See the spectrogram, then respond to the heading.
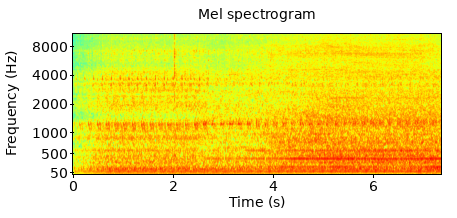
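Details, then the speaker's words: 2001 Ford Excursion XLT 7.3L Powerstroke diesel, 4WD, 207k miles, 5" turbo-back exhaust, cold air intake, mild tow tune; heard from outside at idle, steady even clatter and firm low drone, no misses or knocks, no blow-by; normal warm idle. "All right, let me get out so you can hear it idle. No blow by."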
